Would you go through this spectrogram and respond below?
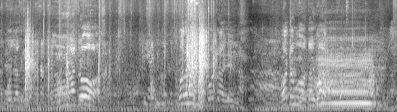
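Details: Nelore cattle unloaded into the corral at a cattle fair in Tabira, Pernambuco, Brazil, give a run of loud moos, a few short ones early on and then a long, steady bellow near the end, over background pen noise.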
